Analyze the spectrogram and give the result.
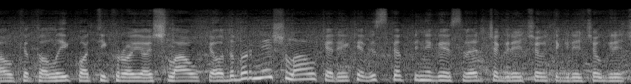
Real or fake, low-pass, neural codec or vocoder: fake; 14.4 kHz; autoencoder, 48 kHz, 128 numbers a frame, DAC-VAE, trained on Japanese speech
